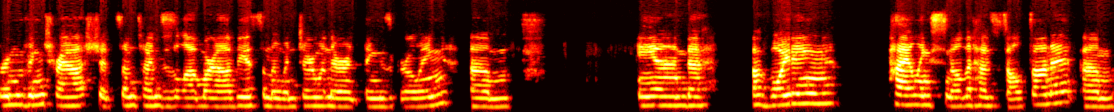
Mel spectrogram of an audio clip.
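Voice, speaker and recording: Leaving long, frequent pauses, a woman speaks at a moderate pace in a fairly high pitch with fairly even intonation. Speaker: watershed district staff presenter. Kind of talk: webinar presentation.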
